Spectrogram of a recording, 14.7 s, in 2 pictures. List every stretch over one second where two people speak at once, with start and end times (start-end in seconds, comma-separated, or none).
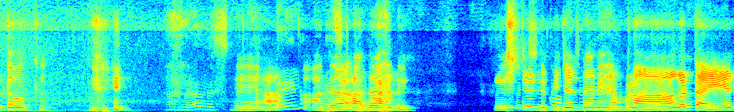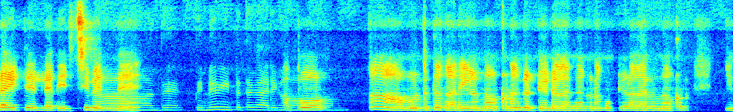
5.2-7.3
